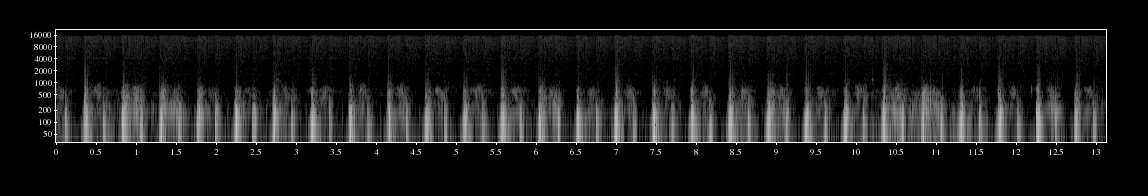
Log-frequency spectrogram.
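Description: Regular, rapid low thumping heartbeat, about 125 beats a minute, steady rhythm throughout.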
